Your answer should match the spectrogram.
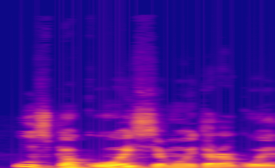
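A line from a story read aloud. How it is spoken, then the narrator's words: Plain. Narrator (Russian): ответил лорд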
